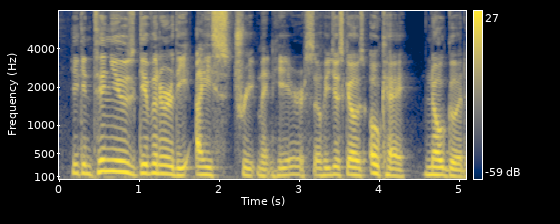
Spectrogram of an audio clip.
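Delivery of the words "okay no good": crude caveman-like speech. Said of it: "Actually speaking like a Neanderthal".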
